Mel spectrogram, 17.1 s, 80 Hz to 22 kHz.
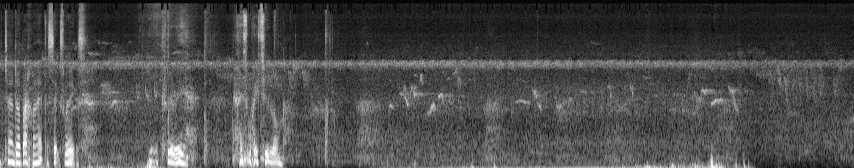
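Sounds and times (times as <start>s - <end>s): bird chirps: 0.0s - 4.5s, 7.7s - 16.5s
insect trill: 0.0s - 17.0s.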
